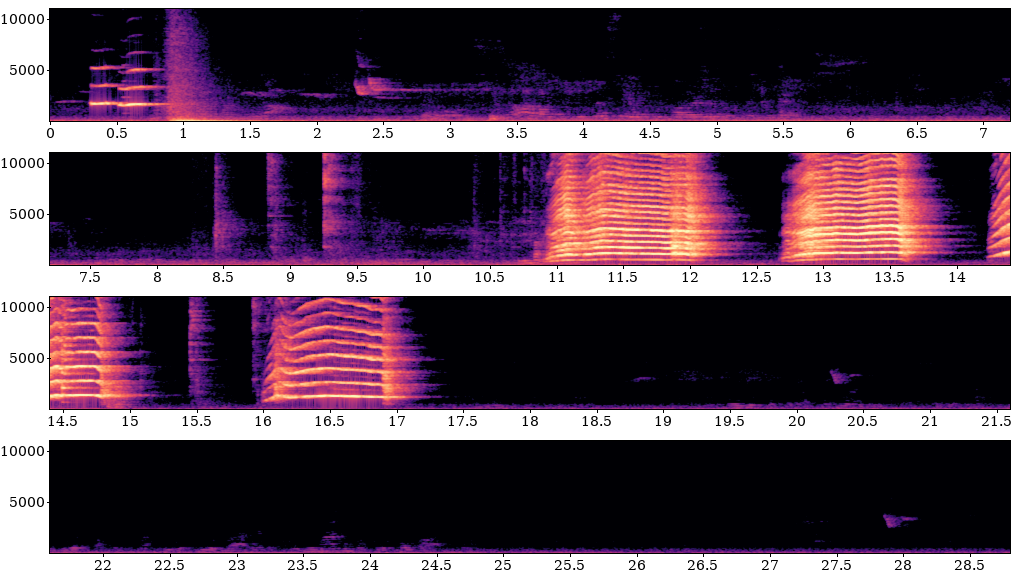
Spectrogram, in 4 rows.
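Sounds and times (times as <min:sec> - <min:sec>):
white cockatoo calling in a zoo: 0:00.3 - 0:00.9, 0:10.9 - 0:15.1, 0:16.0 - 0:17.2.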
